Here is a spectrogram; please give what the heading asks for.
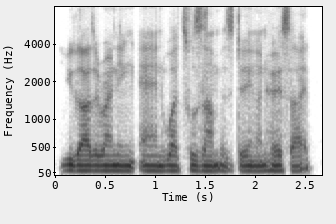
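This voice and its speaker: Very deep-voiced male podcast host. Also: completely flat delivery, fast talker, darkish tone, no room sound, studio quality. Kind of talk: casual interview questioning.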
